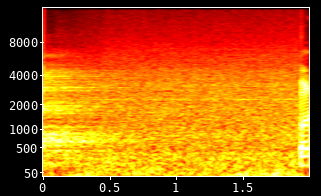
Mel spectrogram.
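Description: A pause in a man's speech in a large room: his last word's echo dies away at the start, leaving a steady background hiss of room noise until he speaks again at the very end.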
